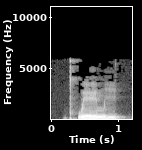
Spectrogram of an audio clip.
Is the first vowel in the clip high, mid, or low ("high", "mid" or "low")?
mid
